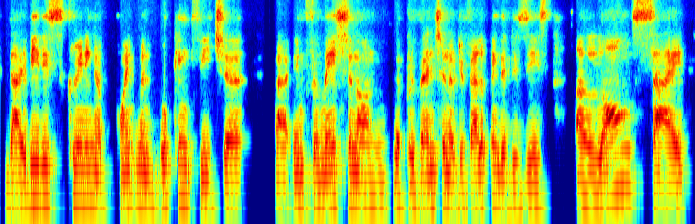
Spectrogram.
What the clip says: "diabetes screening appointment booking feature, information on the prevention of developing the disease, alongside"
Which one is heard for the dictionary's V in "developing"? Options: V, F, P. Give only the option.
V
